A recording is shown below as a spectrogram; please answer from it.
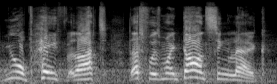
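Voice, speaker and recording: A man voicing a blustering male army lieutenant who shouts orders in a comic story. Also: very high-pitched, expressive, a little slow, a little hiss or hum, heavily acted. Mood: defiant.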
